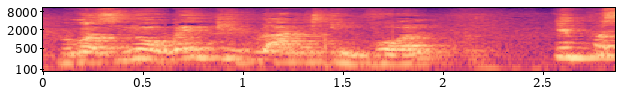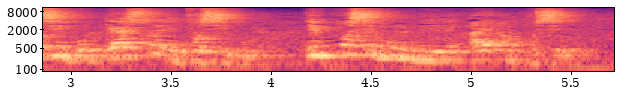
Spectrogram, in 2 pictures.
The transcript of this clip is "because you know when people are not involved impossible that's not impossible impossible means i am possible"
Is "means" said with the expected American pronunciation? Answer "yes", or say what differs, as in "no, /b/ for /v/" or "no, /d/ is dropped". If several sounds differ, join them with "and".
no, /z/ is dropped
